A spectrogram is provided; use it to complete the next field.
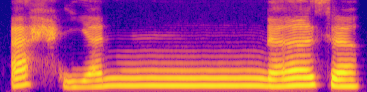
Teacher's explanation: दोबारा नून गुन्ना हुआ, तशदीद की वजह से डबल गुन्ना है, बड़ा गुन्ना हुआ, अकमल गुन्ना हुआ, आवाज को नाक में देर तक छुपाया।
